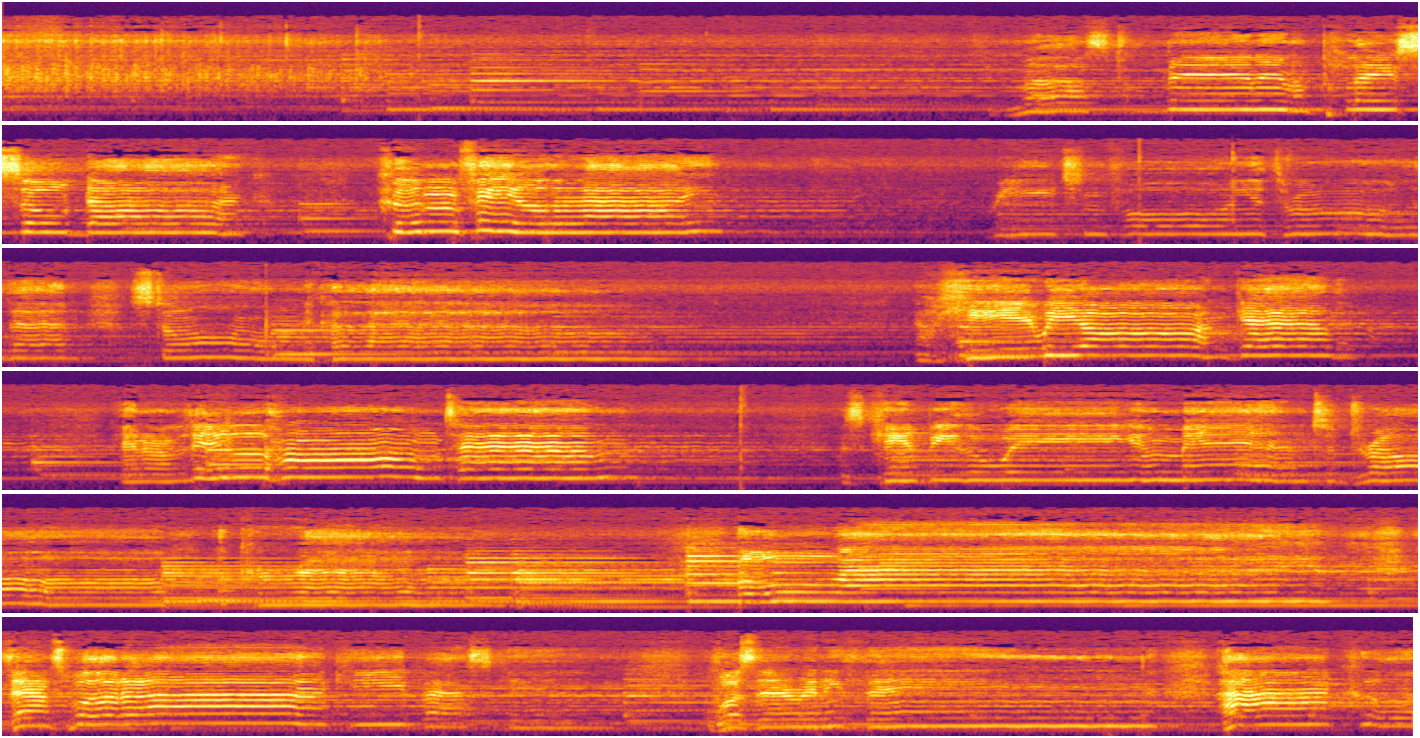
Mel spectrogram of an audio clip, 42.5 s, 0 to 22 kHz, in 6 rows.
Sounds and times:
Music: 0.0 - 42.4
Male singing: 5.0 - 11.1, 12.0 - 17.8, 18.7 - 31.0, 31.8 - 42.4.

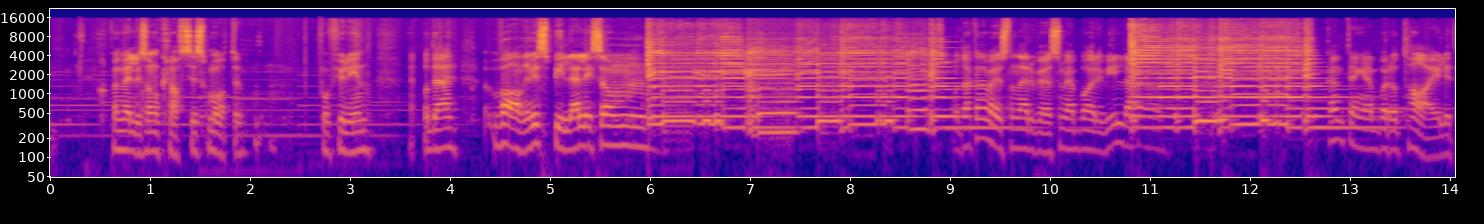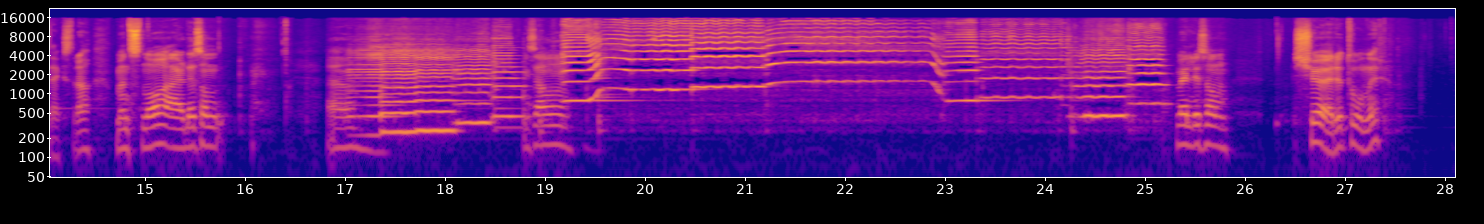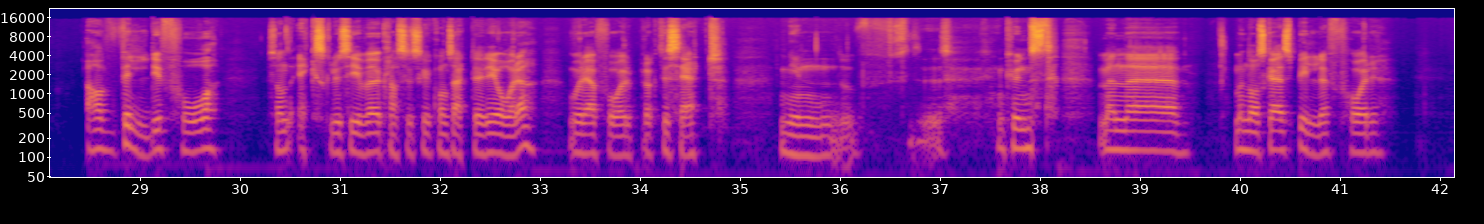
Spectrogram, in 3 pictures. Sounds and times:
Speech: 0.6 - 2.1, 2.7 - 6.0, 9.0 - 11.0, 12.8 - 15.8, 16.8 - 17.3, 18.8 - 19.3, 25.3 - 27.5, 28.5 - 41.6
Violin, fiddle: 5.8 - 9.8, 10.8 - 13.7, 16.8 - 25.3.

